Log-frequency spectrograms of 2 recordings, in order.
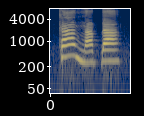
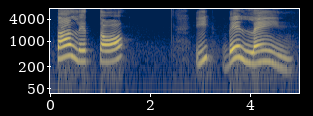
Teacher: a última sílaba a sílaba forte a sílaba tônica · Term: oxítonas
